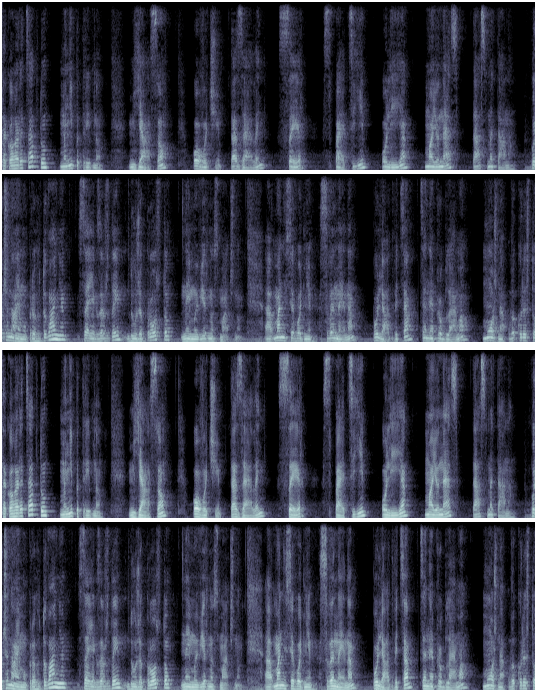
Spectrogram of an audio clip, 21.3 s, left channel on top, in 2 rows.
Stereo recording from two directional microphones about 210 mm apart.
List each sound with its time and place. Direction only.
0.0 s speech: 40° right (ahead or behind)
11.2 s speech: 40° right (ahead or behind)
20.8 s speech: 25° right (ahead or behind)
